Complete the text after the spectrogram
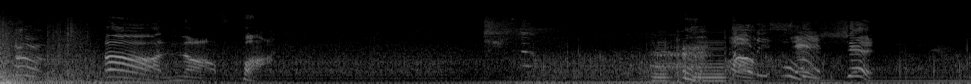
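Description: A man shouts in short bursts.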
